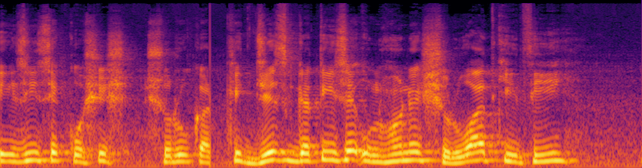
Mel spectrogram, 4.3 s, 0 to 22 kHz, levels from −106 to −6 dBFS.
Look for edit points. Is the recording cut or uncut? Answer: cut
